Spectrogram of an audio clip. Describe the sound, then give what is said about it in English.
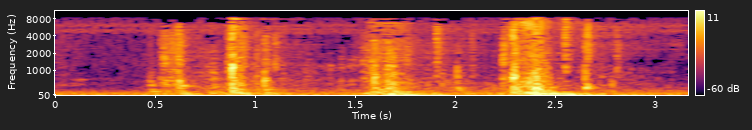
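A stiff, faulty door at the end of an upstairs landing is forced open in several grinding, scraping pushes, each a rough burst of creaking noise, the last one loudest, with no voices. “You want to get that door fixed?”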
